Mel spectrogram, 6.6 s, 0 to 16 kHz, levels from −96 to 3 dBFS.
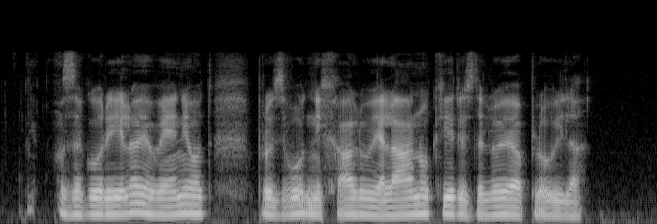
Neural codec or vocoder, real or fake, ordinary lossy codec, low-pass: none; real; none; 7.2 kHz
